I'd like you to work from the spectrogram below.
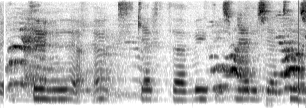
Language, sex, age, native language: Icelandic, female, 11, Icelandic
